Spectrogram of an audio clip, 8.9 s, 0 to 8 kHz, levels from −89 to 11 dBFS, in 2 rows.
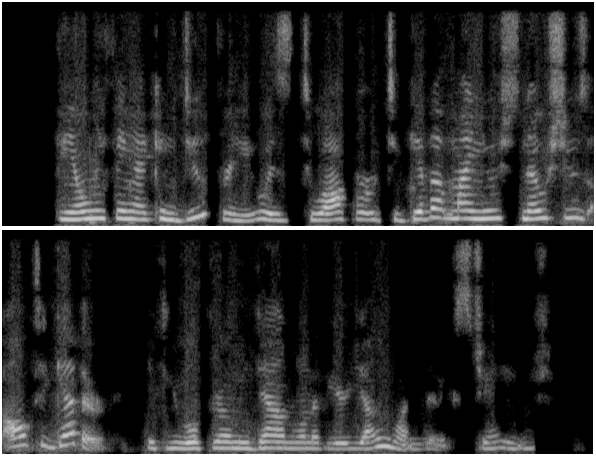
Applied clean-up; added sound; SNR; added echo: none; none; none; none.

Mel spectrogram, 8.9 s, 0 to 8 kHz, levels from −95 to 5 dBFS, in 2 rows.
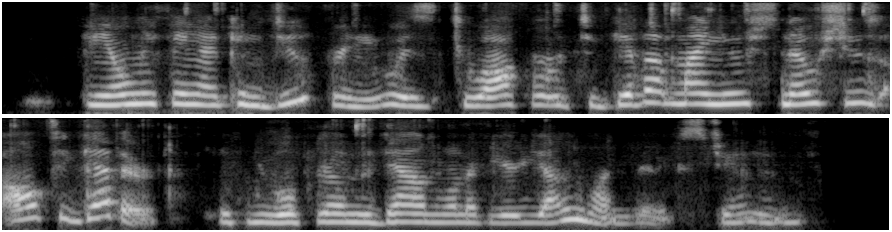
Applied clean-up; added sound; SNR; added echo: neural mask model Resemble Enhance denoiser.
